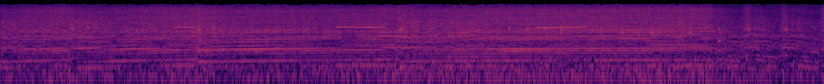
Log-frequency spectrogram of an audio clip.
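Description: A racing car engine screams at high revs, climbing in pitch through each gear.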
